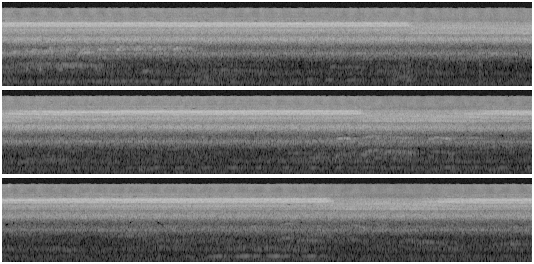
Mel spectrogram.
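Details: Summer cicada chorus, an unbroken shrill drone with layered high bands. The topmost whine rises and fades in long swells roughly every six seconds, with scattered faint chirping notes beneath.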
